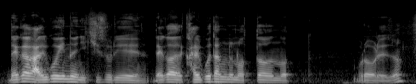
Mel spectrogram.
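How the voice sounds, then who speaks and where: A man talks at a fairly quick pace. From South Korea. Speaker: software developer and book translator. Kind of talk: casual interview chat. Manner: halting, many fillers.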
